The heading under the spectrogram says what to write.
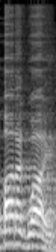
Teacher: E na sílaba guai, eu vejo 3 vogais, mas os sons vocálicos me diz que apenas o A é vogal plena e o U e o I são semivogais, ou seja, eu tenho aqui um tritongo.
